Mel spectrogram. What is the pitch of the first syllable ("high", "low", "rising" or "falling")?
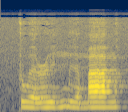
low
